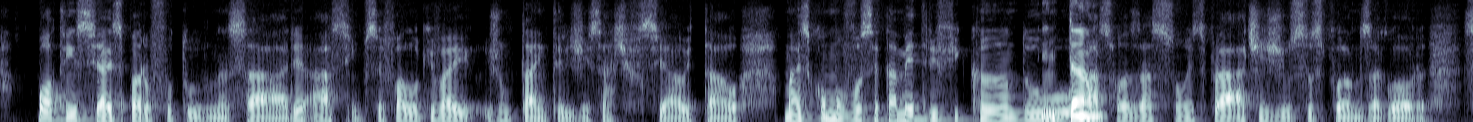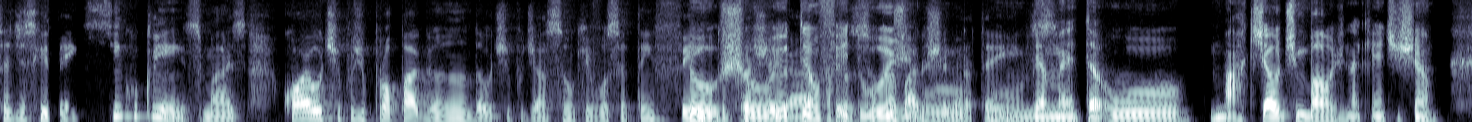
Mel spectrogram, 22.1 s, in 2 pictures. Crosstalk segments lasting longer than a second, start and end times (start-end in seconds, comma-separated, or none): 16.2-19.0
